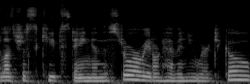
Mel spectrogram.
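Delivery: plain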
